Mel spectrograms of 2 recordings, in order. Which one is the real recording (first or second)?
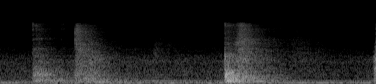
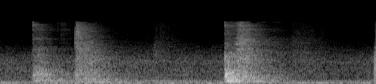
second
